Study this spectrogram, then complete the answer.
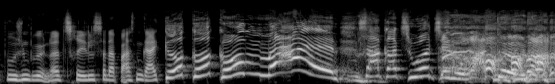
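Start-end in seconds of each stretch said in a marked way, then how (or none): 1.7-5.5 high, loud laughing party yell; party bus guy shouting to start the trip. Retold or imitated. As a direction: hype the bus like a party host.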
